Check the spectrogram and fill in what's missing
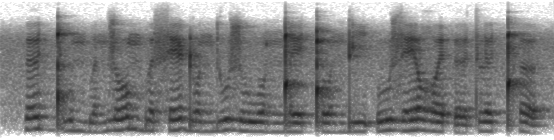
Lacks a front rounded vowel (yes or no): yes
